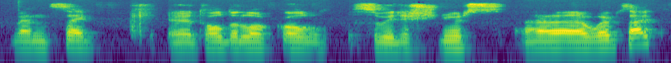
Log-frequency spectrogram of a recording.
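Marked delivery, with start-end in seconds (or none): none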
